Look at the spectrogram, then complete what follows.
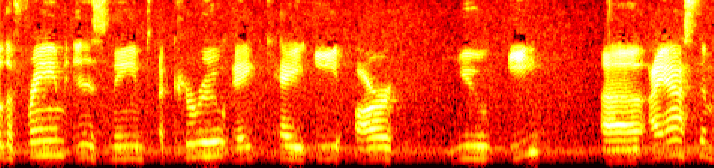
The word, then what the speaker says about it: Akerue: So the frame is named Akerue, A-K-E-R-U-E. I asked him how he pronounces it, and he says Akerue, so I'm going to say Akerue.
